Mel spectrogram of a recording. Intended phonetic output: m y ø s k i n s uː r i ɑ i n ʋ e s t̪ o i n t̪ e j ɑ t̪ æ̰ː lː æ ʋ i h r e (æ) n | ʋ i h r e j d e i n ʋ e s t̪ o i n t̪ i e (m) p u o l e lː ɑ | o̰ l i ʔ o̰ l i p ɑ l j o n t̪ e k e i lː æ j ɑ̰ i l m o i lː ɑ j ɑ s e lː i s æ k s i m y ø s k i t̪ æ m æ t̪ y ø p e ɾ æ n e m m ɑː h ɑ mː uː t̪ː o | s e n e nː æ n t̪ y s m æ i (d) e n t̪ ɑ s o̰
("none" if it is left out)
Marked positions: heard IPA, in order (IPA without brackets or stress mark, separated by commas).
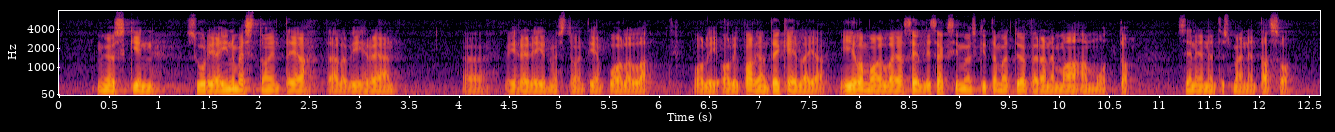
æ, m, n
